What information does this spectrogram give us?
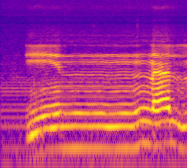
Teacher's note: Nun bertasdid sama mim bertasdid dengung.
